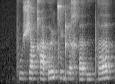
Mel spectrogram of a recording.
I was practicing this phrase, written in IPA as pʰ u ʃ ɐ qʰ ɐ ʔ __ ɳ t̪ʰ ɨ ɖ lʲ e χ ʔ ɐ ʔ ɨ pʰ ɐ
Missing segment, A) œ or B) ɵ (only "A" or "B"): B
